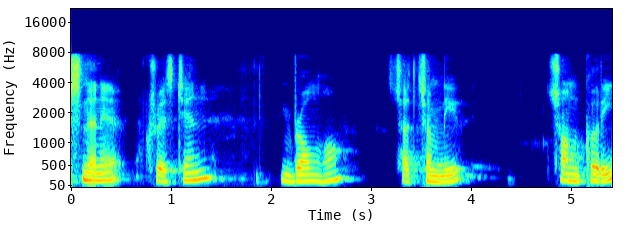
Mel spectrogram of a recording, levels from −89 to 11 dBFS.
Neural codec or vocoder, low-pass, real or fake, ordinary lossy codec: codec, 16 kHz, 1 kbps, X-Codec, HuBERT features, trained on balanced general audio; none; fake; none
